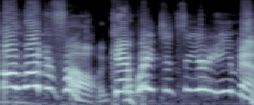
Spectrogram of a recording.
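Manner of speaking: very high, loud, gushing sing-song, insincere-sounding. Asking if the other speaker was sincere, repeating his reply: imitating Michael's high-pitched voice. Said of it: "your voice got really high pitched".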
